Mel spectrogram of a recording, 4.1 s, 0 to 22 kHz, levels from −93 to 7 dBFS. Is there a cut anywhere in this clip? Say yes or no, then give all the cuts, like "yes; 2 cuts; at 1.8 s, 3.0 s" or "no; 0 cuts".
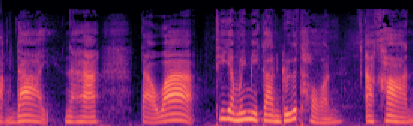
yes; 1 cut; at 2.0 s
